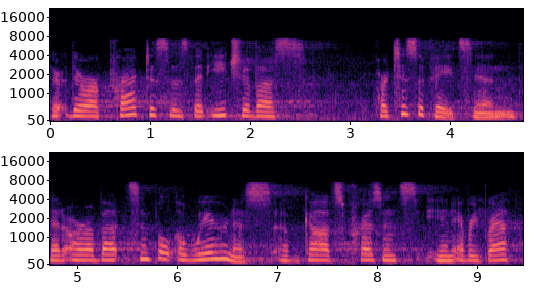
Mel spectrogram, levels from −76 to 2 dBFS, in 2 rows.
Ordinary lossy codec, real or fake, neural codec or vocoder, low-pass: AAC, 48 kbps; fake; vocoder, 22.05 kHz, 80 mel bands, Vocos; 7.2 kHz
